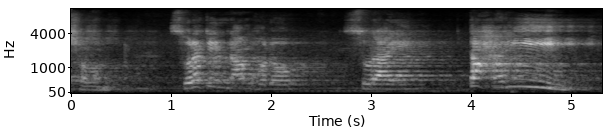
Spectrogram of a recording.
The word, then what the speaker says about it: তাহরীম: সূরাটির নাম হলো সূরায়ে তাহরিম। কি বললাম? তাহরিম। তাহরিম উচ্চারণটা ঠিক রাখবেন, বুঝতে না পারলে বলবেন।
